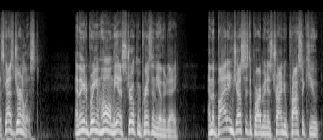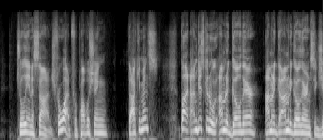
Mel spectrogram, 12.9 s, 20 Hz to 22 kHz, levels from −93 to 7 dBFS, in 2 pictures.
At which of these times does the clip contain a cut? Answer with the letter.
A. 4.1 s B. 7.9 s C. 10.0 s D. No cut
C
